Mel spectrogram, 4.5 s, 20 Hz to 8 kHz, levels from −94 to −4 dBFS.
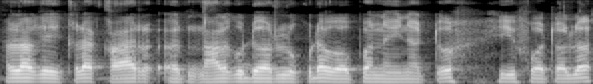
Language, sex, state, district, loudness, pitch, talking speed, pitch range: Telugu, male, Andhra Pradesh, Sri Satya Sai, -19 LUFS, 120 Hz, 160 wpm, 115-125 Hz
